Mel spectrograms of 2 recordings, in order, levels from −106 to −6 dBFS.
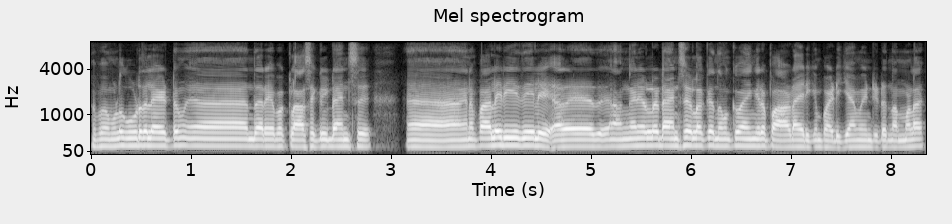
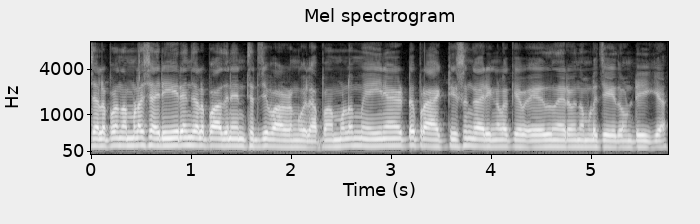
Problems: none marked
